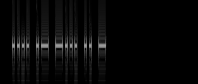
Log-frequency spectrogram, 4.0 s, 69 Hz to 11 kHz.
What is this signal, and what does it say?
Morse code, heard as a keyed tone, about 25 wpm, 700 Hz. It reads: HABIT
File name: 5 Letter Words - First 3 Letters Given - 25wpm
